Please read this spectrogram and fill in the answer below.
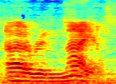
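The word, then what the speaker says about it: Irenaeus: that really you pronounced when youever you see an AE like that in Latin that's not AE that's I so it's IRAs and he lived uh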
